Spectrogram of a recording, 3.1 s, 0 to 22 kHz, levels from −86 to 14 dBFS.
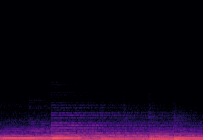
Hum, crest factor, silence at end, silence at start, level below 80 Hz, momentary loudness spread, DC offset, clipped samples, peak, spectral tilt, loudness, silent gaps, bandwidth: none; 14 dB; 0 s; 0 s; -38 dBFS; 6 LU; under 0.1%; under 0.1%; -14 dBFS; -11 dB/octave; -29 LUFS; none; 5.4 kHz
